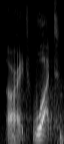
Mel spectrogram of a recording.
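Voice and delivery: low, slow, grudging reply; a scowling God giving in; low and drawn out like a reluctant judge. Retold or imitated.

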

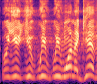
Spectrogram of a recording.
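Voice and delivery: loud, high, stammering eagerness; urgent pleading. Acted. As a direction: plead it over and over, insistently. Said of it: "urgently pleaded with us".

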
